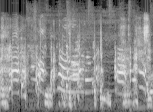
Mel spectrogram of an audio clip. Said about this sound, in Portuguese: Já, já, é, já é os frangos desesperados aqui já.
